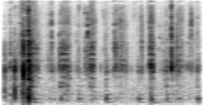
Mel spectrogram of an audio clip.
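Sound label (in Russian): скрипучий неприятный шуршащий звук закручивания бутылки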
